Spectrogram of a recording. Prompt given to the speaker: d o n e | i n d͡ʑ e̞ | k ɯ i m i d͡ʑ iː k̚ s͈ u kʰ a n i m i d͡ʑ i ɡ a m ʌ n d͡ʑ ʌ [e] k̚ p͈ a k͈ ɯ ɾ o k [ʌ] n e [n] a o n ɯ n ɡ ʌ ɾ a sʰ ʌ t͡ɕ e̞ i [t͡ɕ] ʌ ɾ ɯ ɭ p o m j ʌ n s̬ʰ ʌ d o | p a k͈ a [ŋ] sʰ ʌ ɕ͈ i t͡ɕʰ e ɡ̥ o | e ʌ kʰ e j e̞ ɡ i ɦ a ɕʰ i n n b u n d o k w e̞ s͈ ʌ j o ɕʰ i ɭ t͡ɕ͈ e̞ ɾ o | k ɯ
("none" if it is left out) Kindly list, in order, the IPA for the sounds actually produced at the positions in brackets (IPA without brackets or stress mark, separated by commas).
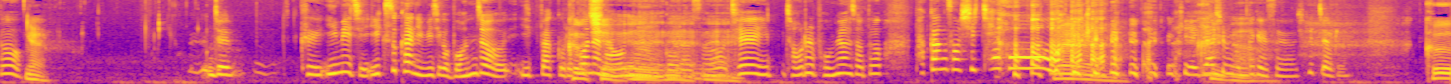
i, ʌ, n, t͡ɕ, ŋ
